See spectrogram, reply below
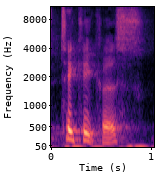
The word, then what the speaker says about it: Tychicus: So I'm told that the way you pronounce these words that we're going to come across is Tychicus, okay? Generally speaking, if you get CH, like in Christ, it's ch rather than ch.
